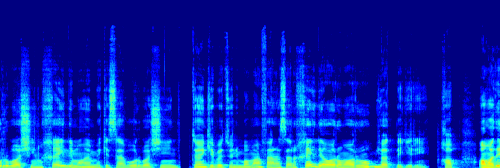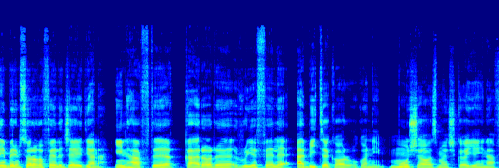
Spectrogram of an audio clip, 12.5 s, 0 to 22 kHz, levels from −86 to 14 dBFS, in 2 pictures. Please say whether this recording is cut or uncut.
cut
